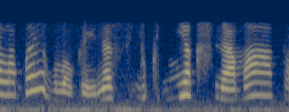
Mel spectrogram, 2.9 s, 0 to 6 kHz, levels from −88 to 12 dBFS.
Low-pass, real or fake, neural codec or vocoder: 5.4 kHz; real; none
